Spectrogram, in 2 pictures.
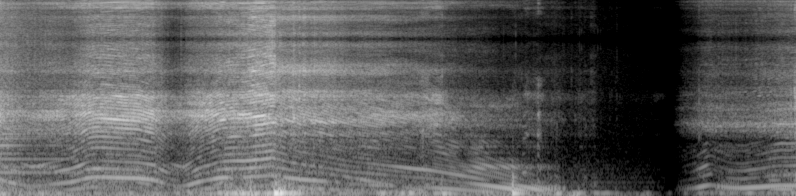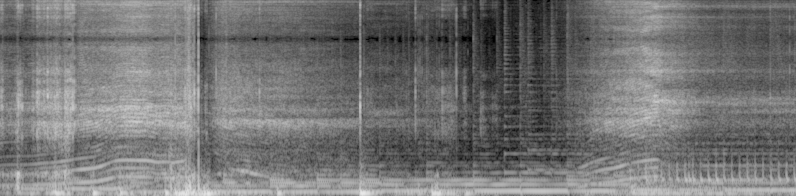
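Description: Snowmobile engine revving up and down again and again as the sled works through deep snow. It fades out about eight seconds in, is nearly silent for a couple of seconds, then comes back revving and climbing in pitch, with music underneath.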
